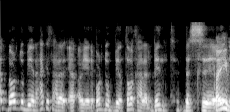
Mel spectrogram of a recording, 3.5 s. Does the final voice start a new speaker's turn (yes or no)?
yes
